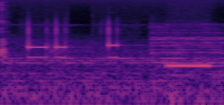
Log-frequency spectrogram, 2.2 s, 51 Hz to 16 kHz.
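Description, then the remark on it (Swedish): Three short electronic keypad beeps as the emergency number 112 is dialed, followed by a steady ringing tone on the line. No one speaks. “Eftersom ni inte har en egen bil ringer ni 112”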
